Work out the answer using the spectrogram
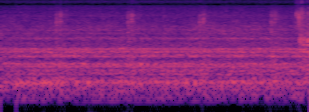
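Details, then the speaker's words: Cheap Chinese diesel heater running a couple of minutes after suspected fan rub: steady fan rush over smooth combustion hum, no surging; surprisingly quiet, hot air output, normal running. "pretty quiet actually i'm surprised how quiet it is"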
